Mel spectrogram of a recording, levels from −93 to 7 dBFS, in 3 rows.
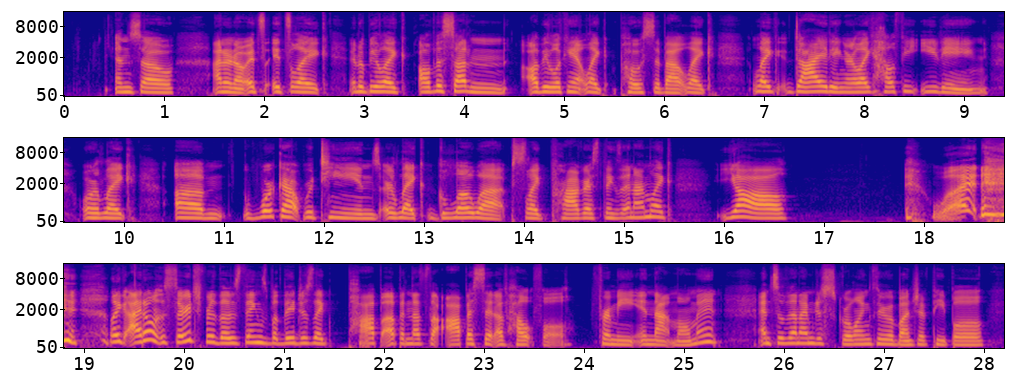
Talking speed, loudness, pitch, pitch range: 170 wpm, -20 LUFS, 200 Hz, 185-225 Hz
